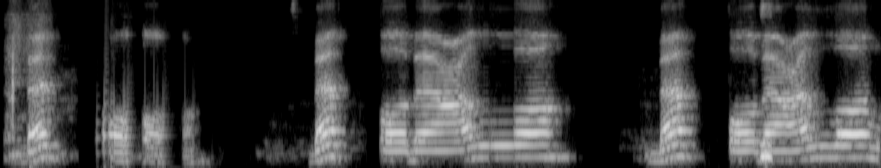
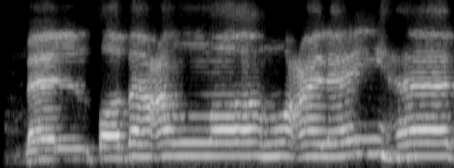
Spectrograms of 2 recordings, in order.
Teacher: Boleh baca idgham kan lam dalam ta, boleh baca izhar kan lam dalam ta.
